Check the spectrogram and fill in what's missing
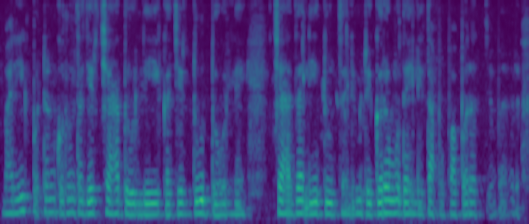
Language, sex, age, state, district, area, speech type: Goan Konkani, female, 60+, Goa, Canacona, rural, spontaneous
